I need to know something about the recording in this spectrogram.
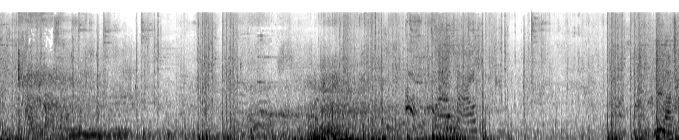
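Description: Energy weapons zap and crackle in rapid bursts.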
